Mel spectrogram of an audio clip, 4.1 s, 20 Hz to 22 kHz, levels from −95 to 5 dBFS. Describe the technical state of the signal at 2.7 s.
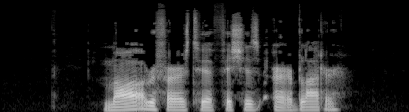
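At 2.7 s the speech signal is intact, with no audible fault at that moment.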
